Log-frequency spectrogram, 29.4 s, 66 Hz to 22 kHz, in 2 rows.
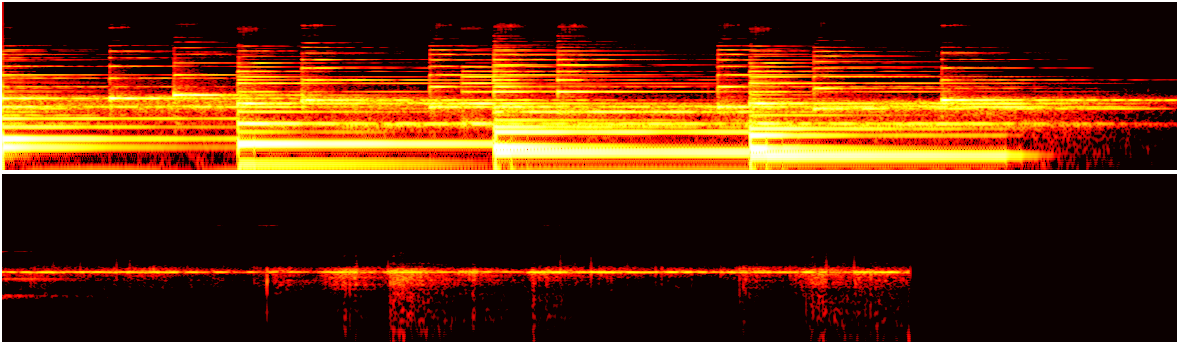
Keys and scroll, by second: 0.0-0.2 typing, 0.2 Return, 9.7 typing, 10.1 Return.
